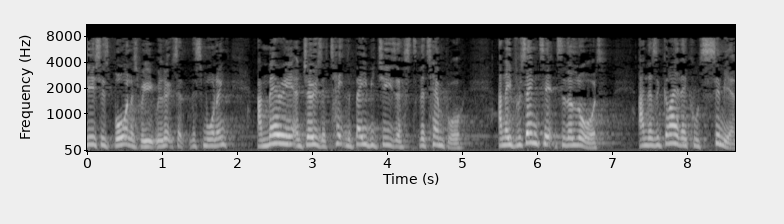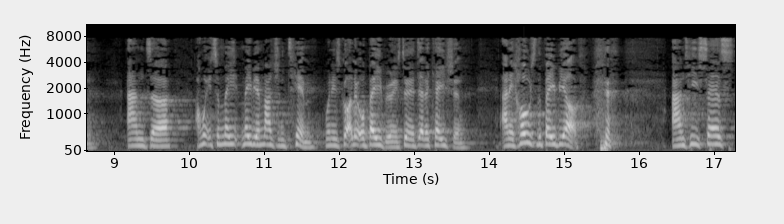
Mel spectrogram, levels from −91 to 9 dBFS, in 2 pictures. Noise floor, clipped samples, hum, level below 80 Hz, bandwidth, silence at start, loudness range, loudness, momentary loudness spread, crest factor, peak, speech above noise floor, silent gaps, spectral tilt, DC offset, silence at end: -47 dBFS; under 0.1%; none; -52 dBFS; 8 kHz; 0 s; 3 LU; -20 LUFS; 12 LU; 20 dB; 0 dBFS; 27 dB; none; -5.5 dB/octave; under 0.1%; 0 s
